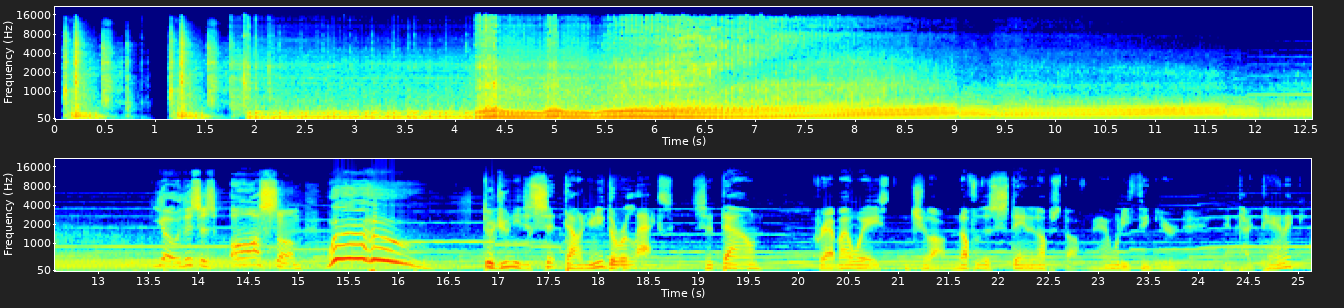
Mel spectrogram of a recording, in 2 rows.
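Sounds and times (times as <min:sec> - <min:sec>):
motorcycle engine starting and revving as it pulls away: 0:01.2 - 0:14.9
speech: 0:13.6 - 0:16.2, 0:16.8 - 0:24.0, 0:24.6 - 0:25.1.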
